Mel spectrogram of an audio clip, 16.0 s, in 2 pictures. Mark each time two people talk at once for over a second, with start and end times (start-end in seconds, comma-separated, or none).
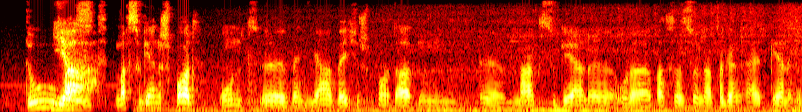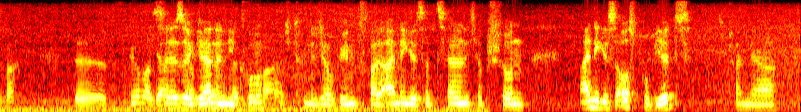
9.6-10.9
